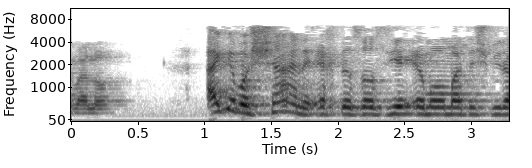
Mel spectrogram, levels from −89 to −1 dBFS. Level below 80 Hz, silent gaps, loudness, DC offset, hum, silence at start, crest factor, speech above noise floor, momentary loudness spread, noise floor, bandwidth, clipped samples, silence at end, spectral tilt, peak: -62 dBFS; none; -17 LUFS; 0.2%; none; 0 s; 16 dB; 38 dB; 9 LU; -56 dBFS; 7 kHz; under 0.1%; 0 s; -4.5 dB/octave; -2 dBFS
